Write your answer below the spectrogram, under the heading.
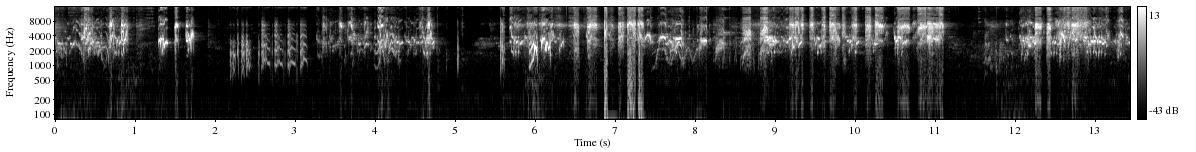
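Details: Several caged budgerigars attack a camera with long stretches of dense squawky chatter and chirps, broken by brief pauses and sharp clicks.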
